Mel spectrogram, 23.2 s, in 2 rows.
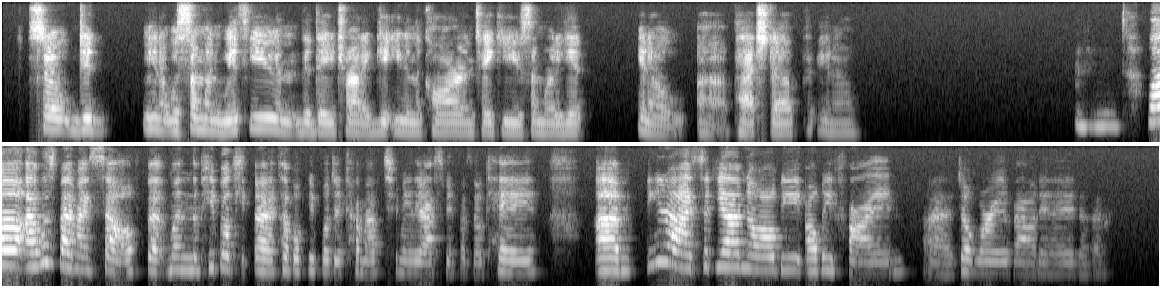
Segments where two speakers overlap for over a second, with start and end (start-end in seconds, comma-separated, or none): none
